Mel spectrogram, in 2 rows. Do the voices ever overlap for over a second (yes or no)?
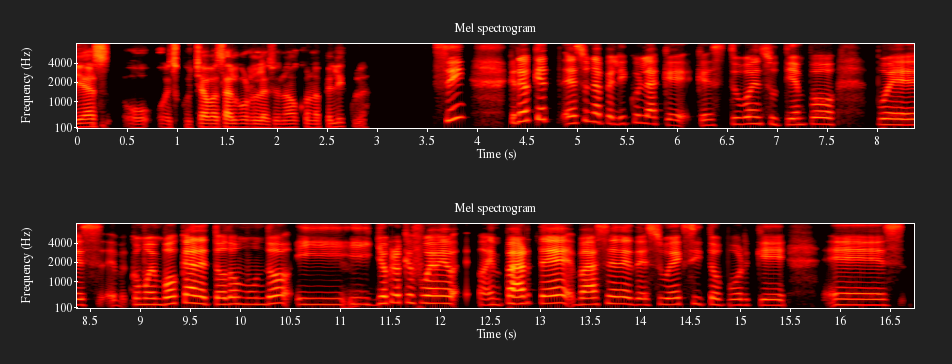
no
